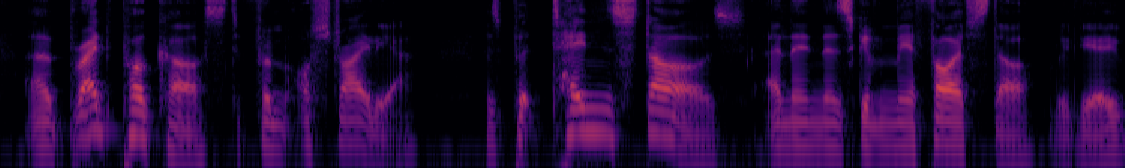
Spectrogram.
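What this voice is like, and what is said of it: English accent, sounds sarcastic. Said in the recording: “my English accent just makes me sound like I'm being sarcastic the whole time”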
